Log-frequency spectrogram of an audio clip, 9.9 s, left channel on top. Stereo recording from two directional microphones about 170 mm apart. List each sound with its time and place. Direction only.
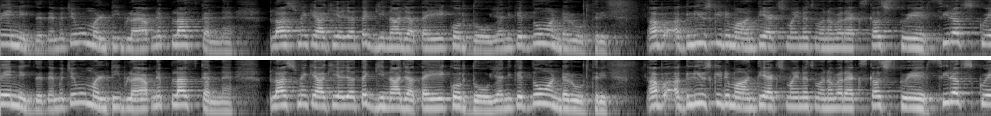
0.0 s speech: 50° right (ahead or behind)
